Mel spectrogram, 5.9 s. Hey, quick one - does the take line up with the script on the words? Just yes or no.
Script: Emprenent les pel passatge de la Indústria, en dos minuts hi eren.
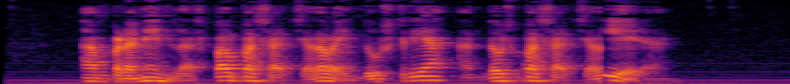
no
